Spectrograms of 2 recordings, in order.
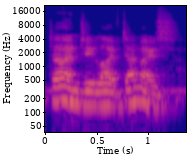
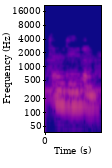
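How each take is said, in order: First: Firm, slow self-scolding "Don't do live demos". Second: Softer muttered "Don't do them"; muttered aside. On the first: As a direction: tell yourself off, punching "Don't". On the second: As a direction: mutter it to yourself. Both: Real, not acted.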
